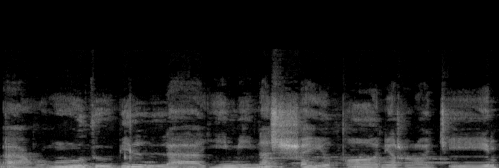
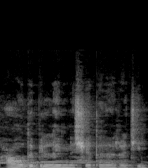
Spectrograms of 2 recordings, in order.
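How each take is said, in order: First: The phrase is recited slowly and calmly. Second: The phrase is recited quickly and hurriedly. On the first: The speaker calls it right. "Kita baca ta'awudnya juga pelan-pelan" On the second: The speaker calls it wrong. "Bukan seperti ... itu bukan membaca tartil"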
